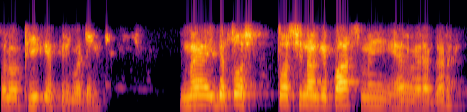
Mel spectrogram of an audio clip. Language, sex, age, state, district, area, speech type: Hindi, male, 18-30, Rajasthan, Ajmer, urban, conversation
